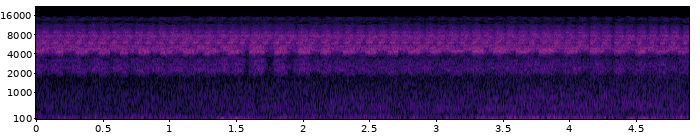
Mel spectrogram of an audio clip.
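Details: Cicadas in full chorus outdoors: an unbroken, shrill, buzzing drone with fine rapid pulsation, steady volume, and only faint low background rumble beneath.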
